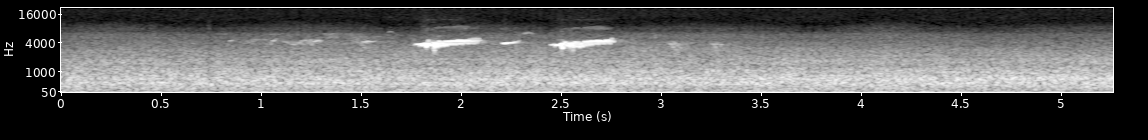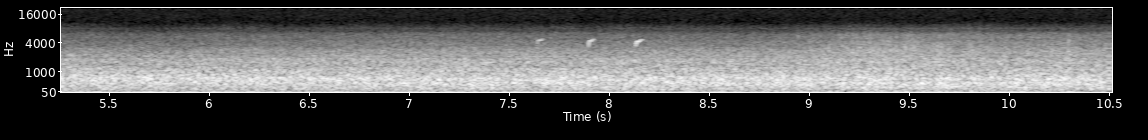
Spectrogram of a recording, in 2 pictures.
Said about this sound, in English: The wind is blowing pretty much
